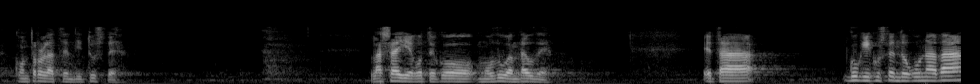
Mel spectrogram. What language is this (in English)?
Basque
